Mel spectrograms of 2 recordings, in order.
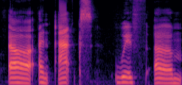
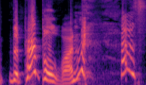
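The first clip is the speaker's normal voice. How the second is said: raised, louder, breaking into laughter; laughing; 5 semitones higher, 5 dB louder than usual. Real, not acted. Game master introducing the purple one's reaction, cracking up laughing. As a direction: try to narrate through a fit of laughter.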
